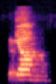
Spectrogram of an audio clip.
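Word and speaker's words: Yam: Yum. It looks like y a m and it's pronounced with an uh so you're right.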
